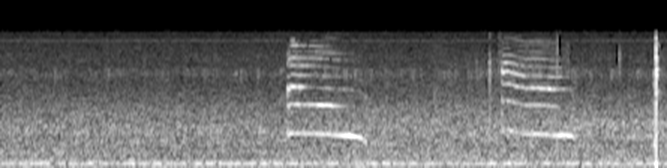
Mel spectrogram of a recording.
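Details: Afraid of heights, a cat gives two drawn-out meows a second or so apart, each holding a level pitch then dipping at the end, followed by a sharp click, with a low steady hum underneath.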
